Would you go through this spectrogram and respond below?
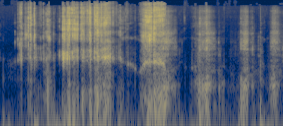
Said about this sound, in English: I'm going to do a frazzle now, just for the record, so other people can play along and just think and just marvel at your skills. So this is a frazzle popping in now.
